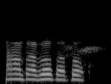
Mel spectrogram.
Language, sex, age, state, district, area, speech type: Assamese, female, 30-45, Assam, Jorhat, urban, conversation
